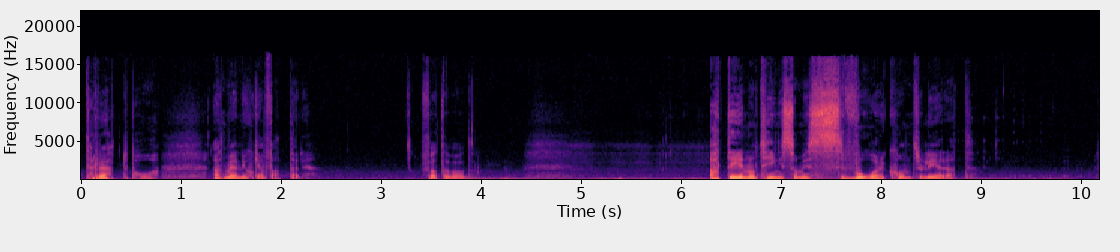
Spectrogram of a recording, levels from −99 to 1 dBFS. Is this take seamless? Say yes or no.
no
